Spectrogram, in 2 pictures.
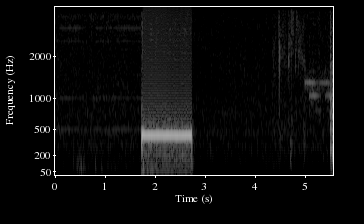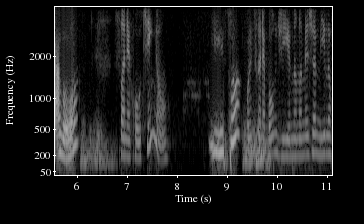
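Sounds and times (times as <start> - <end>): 
telephone ringback tone while an outgoing call connects: 1.7 - 2.8
speech: 5.5 - 7.9, 8.6 - 11.0.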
